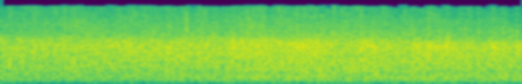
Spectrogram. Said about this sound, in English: Big Democratic applause here for extending unemployment benefits that the Congress let expire.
